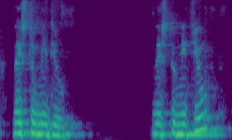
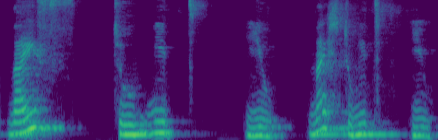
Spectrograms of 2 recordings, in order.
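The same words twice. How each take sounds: First: "nice to meet you" run together, endings swallowed; rushed Spanish style. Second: "nice to meet you" slowly, each final consonant finished; slow, crisp endings. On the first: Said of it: "Los españoles corremos". ("nice to meet you" atropellado, sin terminar) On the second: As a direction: give every word of "nice to meet you" its time. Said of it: "Sin embargo, ellos". ("nice to meet you" lento, cerrando cada consonante) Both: Shown as a demonstration.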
